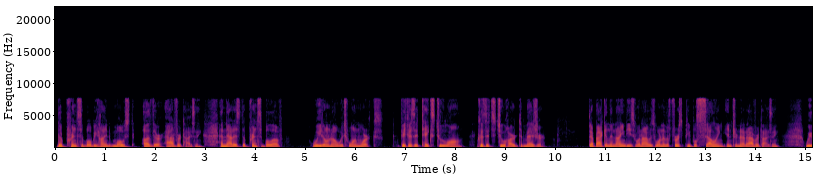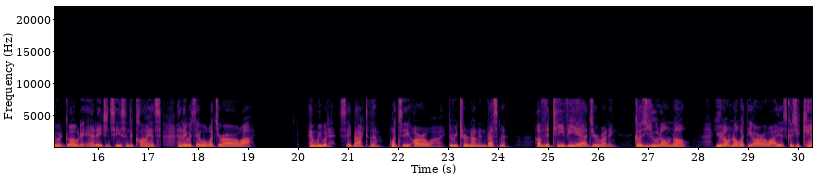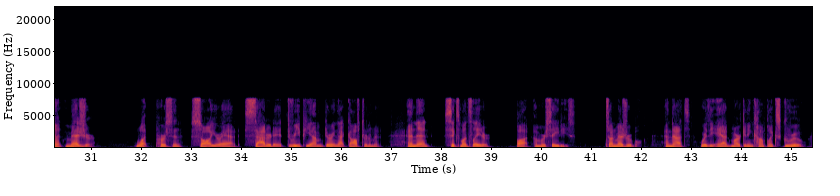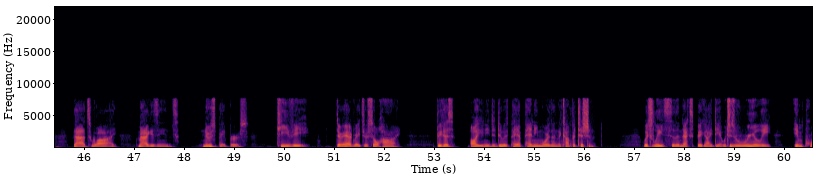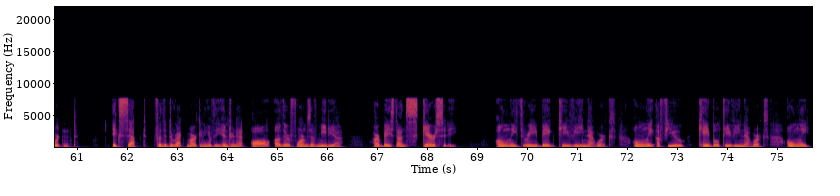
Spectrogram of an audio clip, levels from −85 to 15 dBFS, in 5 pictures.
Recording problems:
high frequencies cut off; noticeable; nothing above 8 kHz

